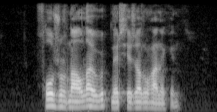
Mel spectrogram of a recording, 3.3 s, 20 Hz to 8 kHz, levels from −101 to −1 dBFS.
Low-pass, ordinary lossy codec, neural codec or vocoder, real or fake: 7.2 kHz; AAC, 48 kbps; none; real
